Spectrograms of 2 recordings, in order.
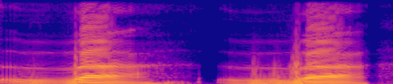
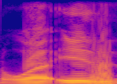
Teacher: Ujung lidah itu bertemu dengan apa? Gigi seri atas. Gigi seri atas. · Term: huruf dzal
